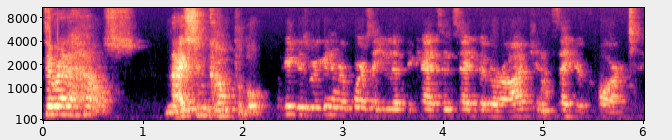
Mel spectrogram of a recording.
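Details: Adult man speaking; no speech disorder.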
